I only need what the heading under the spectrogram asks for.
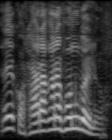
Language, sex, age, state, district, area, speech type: Assamese, male, 30-45, Assam, Golaghat, urban, spontaneous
